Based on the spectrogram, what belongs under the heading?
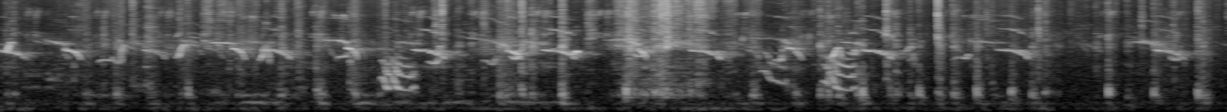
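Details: Feeding grey francolin chicks in a family group: dense chorus of high, short, downward-sliding peeps repeated quickly, mixed with clicking taps and a few louder rasping bursts midway.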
